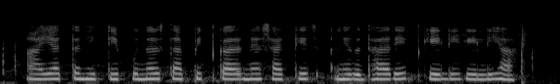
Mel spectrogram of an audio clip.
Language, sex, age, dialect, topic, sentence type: Marathi, female, 18-24, Southern Konkan, banking, statement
